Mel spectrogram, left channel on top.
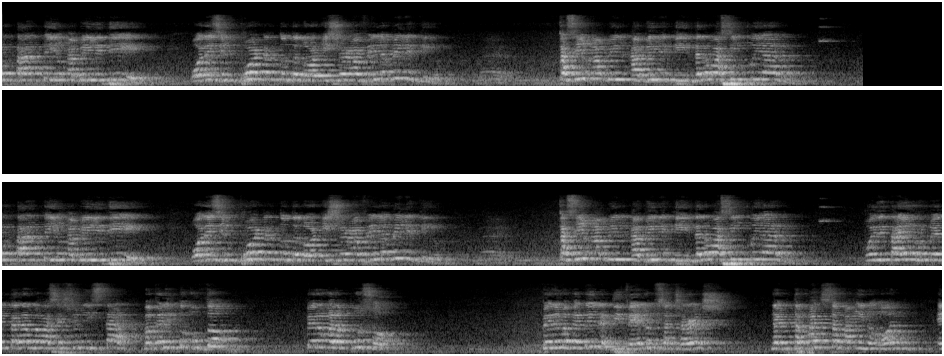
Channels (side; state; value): left; drops out; at 8.7 s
